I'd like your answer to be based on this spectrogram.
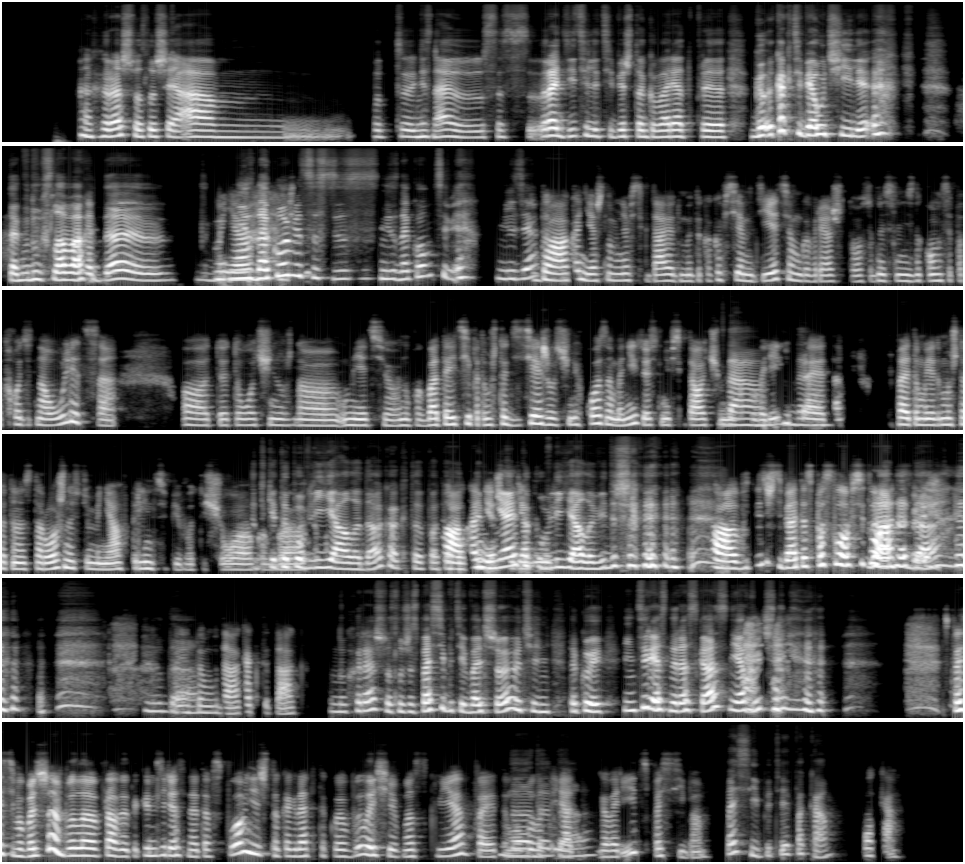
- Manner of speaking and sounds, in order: tapping; drawn out: "м"; chuckle; chuckle; chuckle; chuckle; chuckle
- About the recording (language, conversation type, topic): Russian, podcast, Как ты познакомился(ась) с незнакомцем, который помог тебе найти дорогу?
